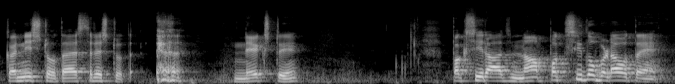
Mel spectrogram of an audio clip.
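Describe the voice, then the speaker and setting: A man's voice: fairly high pitch, a little slow. A male teacher giving an exam-prep grammar lesson, with a lilt, drilling answers and asking and answering his own questions.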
